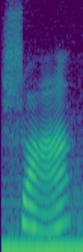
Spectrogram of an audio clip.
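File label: "shua", Mandarin Chinese, third tone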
